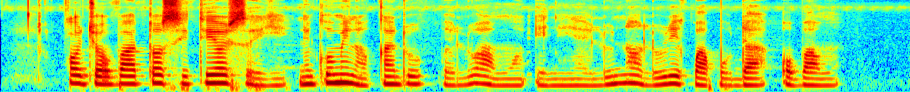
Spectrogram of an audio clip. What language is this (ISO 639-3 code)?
yor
